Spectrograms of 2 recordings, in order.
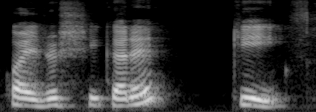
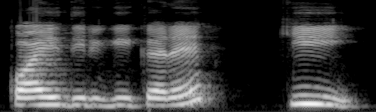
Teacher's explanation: রস্বই এবং দীর্ঘইর উচ্চারণ একই, তবে রস্বই হয় হালকা করে এবং দীর্ঘই হয় একটু দীর্ঘ করে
